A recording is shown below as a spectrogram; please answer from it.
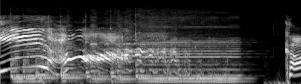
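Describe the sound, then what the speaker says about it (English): Cartoon horse neighing in a field, a loud drawn-out whinny with wavering pitch that fades near the end before another short squeal begins, close and clear. "Perched safely on the horse, Caillou felt like a cowboy as Uncle Felix led him and Harry around the field."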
